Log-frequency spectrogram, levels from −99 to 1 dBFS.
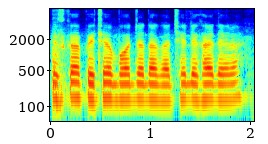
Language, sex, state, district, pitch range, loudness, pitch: Hindi, male, Arunachal Pradesh, Lower Dibang Valley, 140-145 Hz, -17 LUFS, 145 Hz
